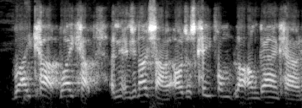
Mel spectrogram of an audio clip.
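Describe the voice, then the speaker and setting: A man talks at a very fast pace, his pitch fairly high with ordinary variation. Noticeable background noise is present. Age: 60s. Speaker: conspiracy commentator. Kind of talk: casual chat. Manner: halting.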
